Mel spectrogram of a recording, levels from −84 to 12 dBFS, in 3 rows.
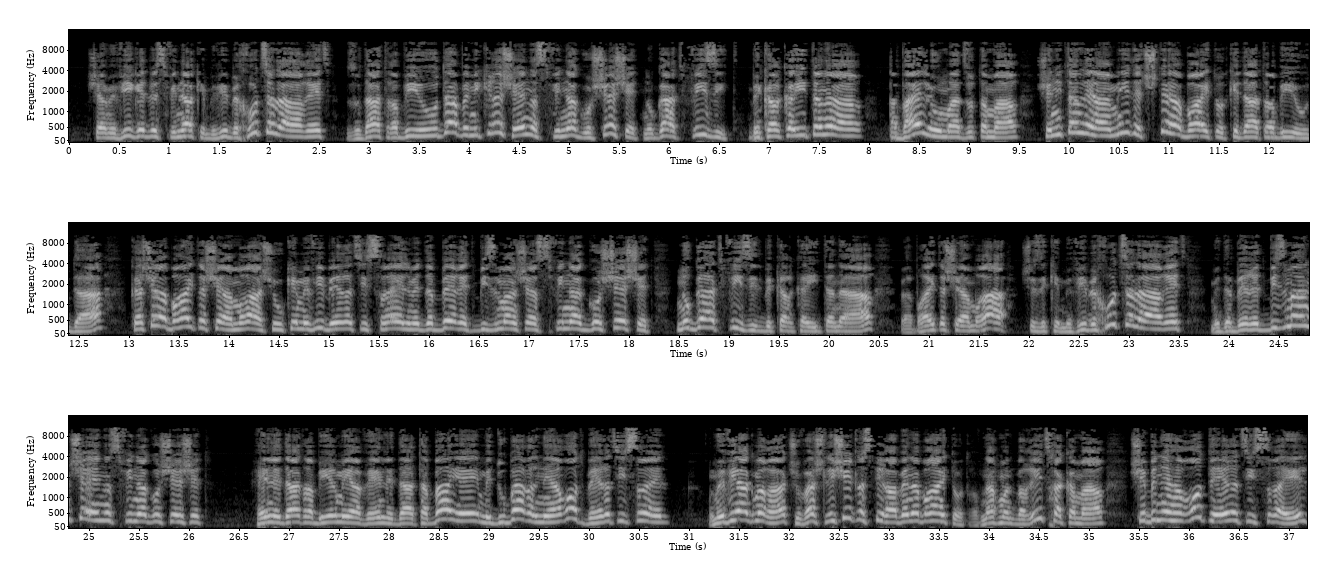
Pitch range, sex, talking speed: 180-255 Hz, male, 135 wpm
